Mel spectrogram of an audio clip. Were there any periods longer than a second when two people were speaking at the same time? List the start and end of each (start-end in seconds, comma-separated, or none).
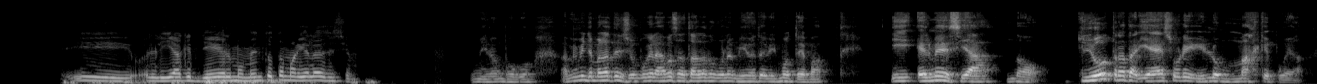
none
